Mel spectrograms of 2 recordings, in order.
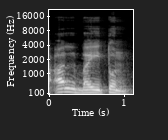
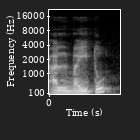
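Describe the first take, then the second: First: The word ends with an added n sound. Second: The word ends on a vowel, no n. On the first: The speaker calls it wrong. "ये गलत हो जाएगा" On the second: The speaker calls it right. "जैसे ये है अल बैतु"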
